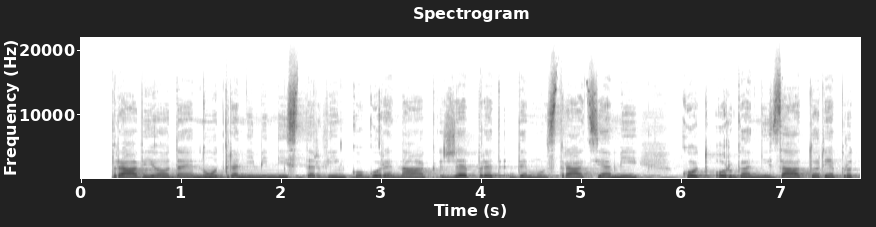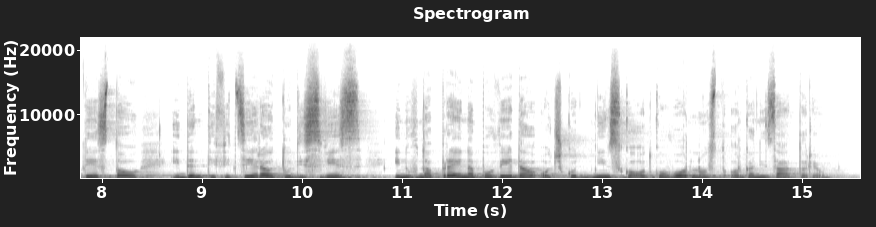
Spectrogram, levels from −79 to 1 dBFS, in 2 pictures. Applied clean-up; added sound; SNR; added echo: none; none; none; none.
